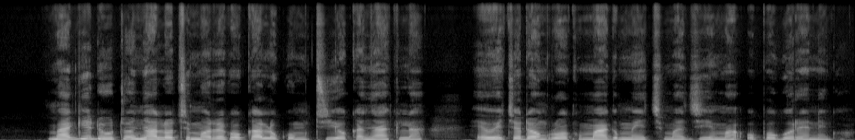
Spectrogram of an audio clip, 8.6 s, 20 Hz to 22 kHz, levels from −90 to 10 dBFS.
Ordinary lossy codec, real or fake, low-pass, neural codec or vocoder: none; fake; none; vocoder, 44.1 kHz, 128 mel bands every 512 samples, BigVGAN v2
